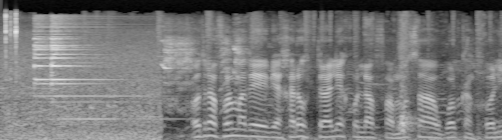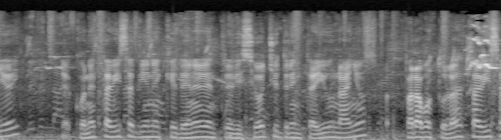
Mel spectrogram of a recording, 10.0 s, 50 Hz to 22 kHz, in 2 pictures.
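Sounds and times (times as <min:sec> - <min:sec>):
bell-like chime: 0:00.4 - 0:01.3.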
